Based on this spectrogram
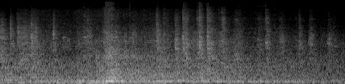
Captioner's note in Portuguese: som de obra, máquinas trabalhando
